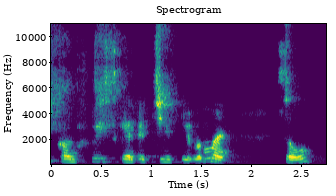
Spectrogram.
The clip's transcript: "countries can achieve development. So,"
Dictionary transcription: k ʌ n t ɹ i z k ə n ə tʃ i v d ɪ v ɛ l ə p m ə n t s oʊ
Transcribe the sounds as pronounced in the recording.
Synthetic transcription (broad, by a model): k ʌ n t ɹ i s k ə n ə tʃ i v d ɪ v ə m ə n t s oʊ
